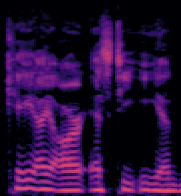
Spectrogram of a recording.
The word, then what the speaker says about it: Kirsten: It's Kirsten, but pronounced with an SH, Kirsten.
